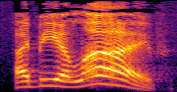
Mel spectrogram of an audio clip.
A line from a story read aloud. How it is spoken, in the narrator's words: this zombie shouts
